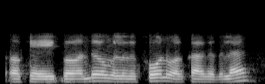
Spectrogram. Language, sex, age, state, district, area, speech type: Tamil, male, 18-30, Tamil Nadu, Madurai, urban, conversation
